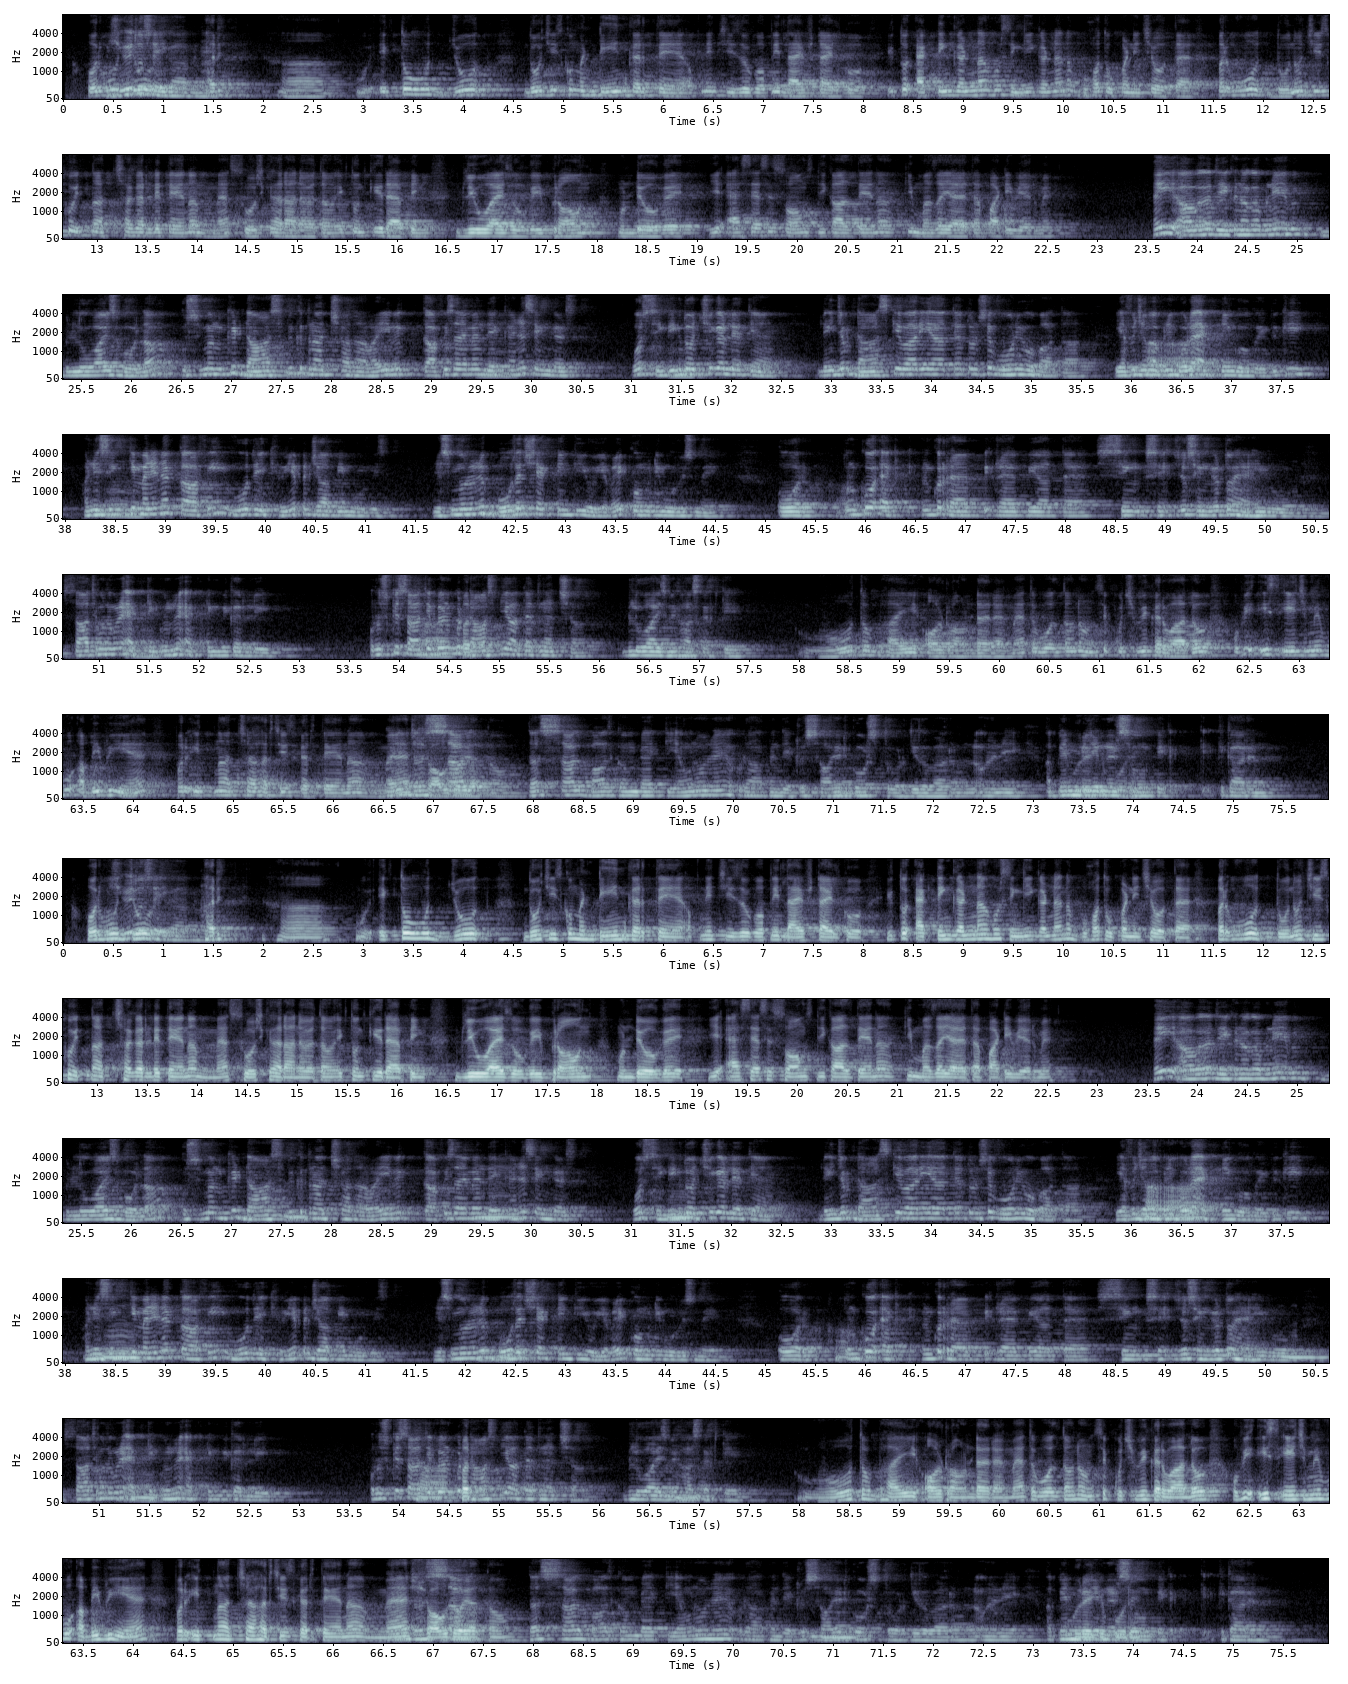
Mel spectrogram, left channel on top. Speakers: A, on the right; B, on the left.
A: और वो
B: ये
A: जो
B: तो सही कहा आपने
A: हर हाँ वो एक तो वो जो दो चीज़ को मेंटेन करते हैं अपनी चीज़ों को अपनी लाइफस्टाइल को एक तो एक्टिंग करना और सिंगिंग करना ना बहुत ऊपर नीचे होता है पर वो दोनों चीज़ को इतना अच्छा कर लेते हैं ना मैं सोच के हैरान हो जाता हूँ एक तो उनकी रैपिंग ब्लू आइज हो गई ब्राउन मुंडे हो गए ये ऐसे ऐसे सॉन्ग्स निकालते हैं ना कि मजा ही आ जाता है पार्टी वेयर में
B: भाई आप अगर देखना होगा आपने अभी ब्लू आइज बोला उसमें उनकी डांस
A: हम्म
B: भी कितना अच्छा था भाई वे काफी सारे मैंने
A: हम्म
B: देखा है ना सिंगर्स वो सिंगिंग
A: हम्म
B: तो अच्छी कर लेते हैं लेकिन जब डांस की बारी आते हैं तो उनसे वो नहीं हो पाता या फिर जब
A: हाँ
B: आपने बोला एक्टिंग हो गई क्योंकि हनी सिंह
A: हम्म
B: की मैंने ना काफी वो देखी हुई है पंजाबी मूवीज जिसमें उन्होंने
A: हम्म,
B: बहुत अच्छी एक्टिंग की हुई है भाई कॉमेडी मूवीज में और
A: हाँ
B: तो उनको एक्ट उनको रैप भी रैप भी आता है सिंग, सि, जो सिंगर तो है ही वो
A: हम्म
B: साथ में उन्होंने
A: हम्म,
B: एक्टिंग उन्होंने एक्टिंग भी कर ली और उसके साथ
A: हाँ
B: ही अपने उनको डांस
A: पर
B: भी आता है इतना अच्छा ब्लू
A: हम्म,
B: आइज में खास करके
A: वो तो भाई ऑलराउंडर है मैं तो बोलता हूँ ना उनसे कुछ भी करवा लो वो भी इस एज में वो अभी भी हैं पर इतना अच्छा हर चीज़ करते हैं ना मैं
B: भाई दस
A: शॉक्ड
B: साल
A: हो जाता हूँ
B: दस साल बाद कम बैक किया उन्होंने और आपने देख लो सारे
A: हम्म,
B: रिकॉर्ड्स तोड़ दिए दोबारा उन- उन्होंने अपने
A: पूरे
B: मिलियनर
A: के पूरे
B: सॉन्ग के, के, के कारण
